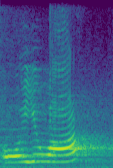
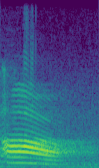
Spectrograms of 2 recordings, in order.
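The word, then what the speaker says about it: hour: Or you say but the letter H is silent.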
